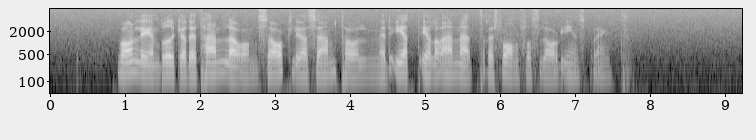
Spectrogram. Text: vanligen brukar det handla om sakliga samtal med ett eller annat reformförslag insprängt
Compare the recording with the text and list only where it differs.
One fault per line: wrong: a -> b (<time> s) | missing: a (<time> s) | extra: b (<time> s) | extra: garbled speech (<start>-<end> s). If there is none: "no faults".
no faults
